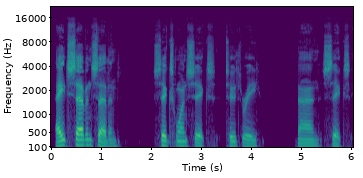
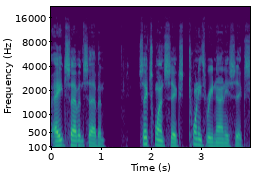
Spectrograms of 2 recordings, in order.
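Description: First: The number is said slowly. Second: The number is said at normal speed.

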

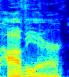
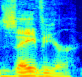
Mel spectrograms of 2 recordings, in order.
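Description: First: The name begins with an H sound. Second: The name begins with a Z sound. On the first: The speaker calls it right. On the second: The speaker calls it wrong. "I did pronounce his first name incorrectly and said Xavier"

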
